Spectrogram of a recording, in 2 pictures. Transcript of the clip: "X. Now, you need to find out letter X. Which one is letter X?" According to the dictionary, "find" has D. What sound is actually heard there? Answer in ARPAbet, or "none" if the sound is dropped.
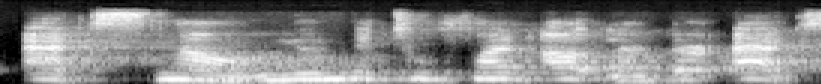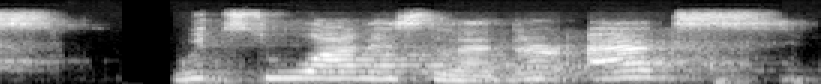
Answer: D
